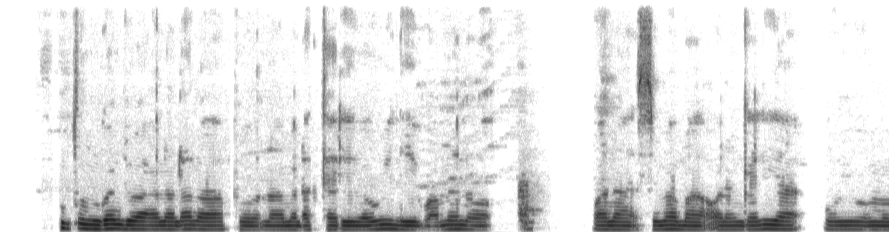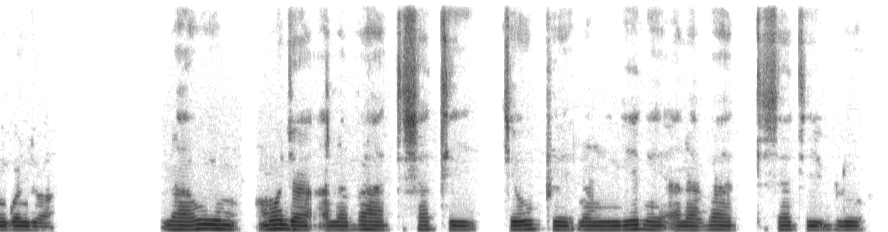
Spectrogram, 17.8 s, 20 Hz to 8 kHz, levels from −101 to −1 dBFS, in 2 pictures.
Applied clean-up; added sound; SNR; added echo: none; none; none; none.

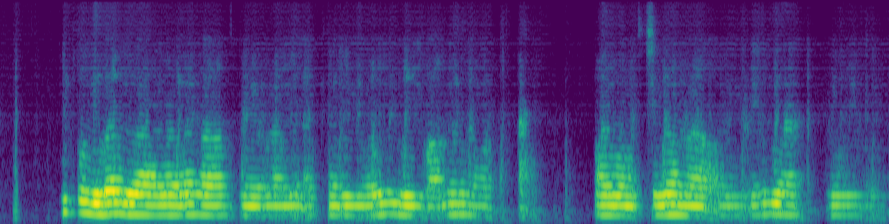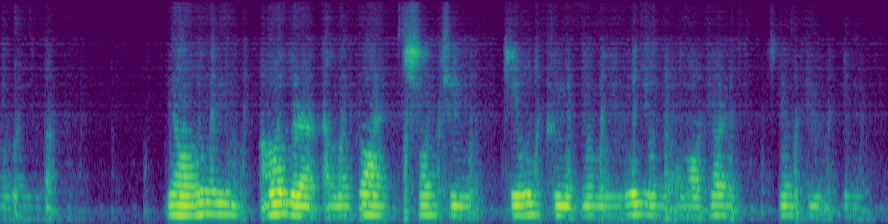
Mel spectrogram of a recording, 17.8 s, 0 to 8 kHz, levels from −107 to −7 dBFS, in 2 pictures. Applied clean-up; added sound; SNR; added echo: neural mask model DeepFilterNet 3.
